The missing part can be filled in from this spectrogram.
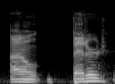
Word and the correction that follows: Beathard: is that how you say his name? The their backup. Beathard. CJ Beathard. Beathard.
